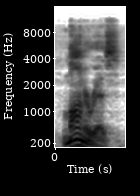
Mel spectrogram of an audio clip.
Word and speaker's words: Monarez: The CDC director, Suan Monarez, that's how you say her name, is Monarez, first syllable.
